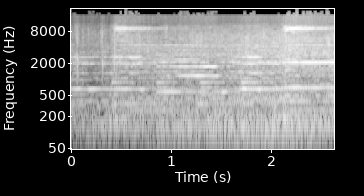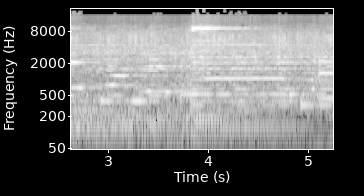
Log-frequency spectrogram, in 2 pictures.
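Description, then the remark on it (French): Steady rain patters on a roof, a dense, continuous crackle of drops, with faint ringing tones and a low rumble underneath and no one speaking. “Quelle bonne idée d'avoir fait du feu, qu'on est bien quand il pleut, avec une bonne discothèque, bien au sec, tous les deux. Ça clapote sur le toit, dom dom dom, dans la rue, les bons hommes ont l'air de sortir du bain”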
